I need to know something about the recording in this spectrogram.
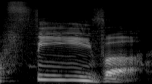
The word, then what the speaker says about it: fever: And a fever. A fever. Fíjate en la pronunciación de esto también. Fever. Este primer sonido es muy larga. Fever, not fever.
